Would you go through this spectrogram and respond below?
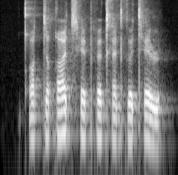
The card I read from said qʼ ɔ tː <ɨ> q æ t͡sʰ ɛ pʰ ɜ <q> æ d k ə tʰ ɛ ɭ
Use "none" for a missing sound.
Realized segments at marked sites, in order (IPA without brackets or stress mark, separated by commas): ɨ, kʰ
